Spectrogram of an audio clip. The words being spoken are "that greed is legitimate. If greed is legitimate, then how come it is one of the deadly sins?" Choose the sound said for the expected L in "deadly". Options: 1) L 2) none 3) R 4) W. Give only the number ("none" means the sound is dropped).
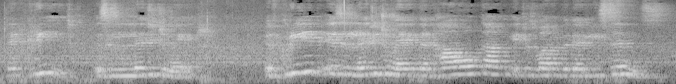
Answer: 2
